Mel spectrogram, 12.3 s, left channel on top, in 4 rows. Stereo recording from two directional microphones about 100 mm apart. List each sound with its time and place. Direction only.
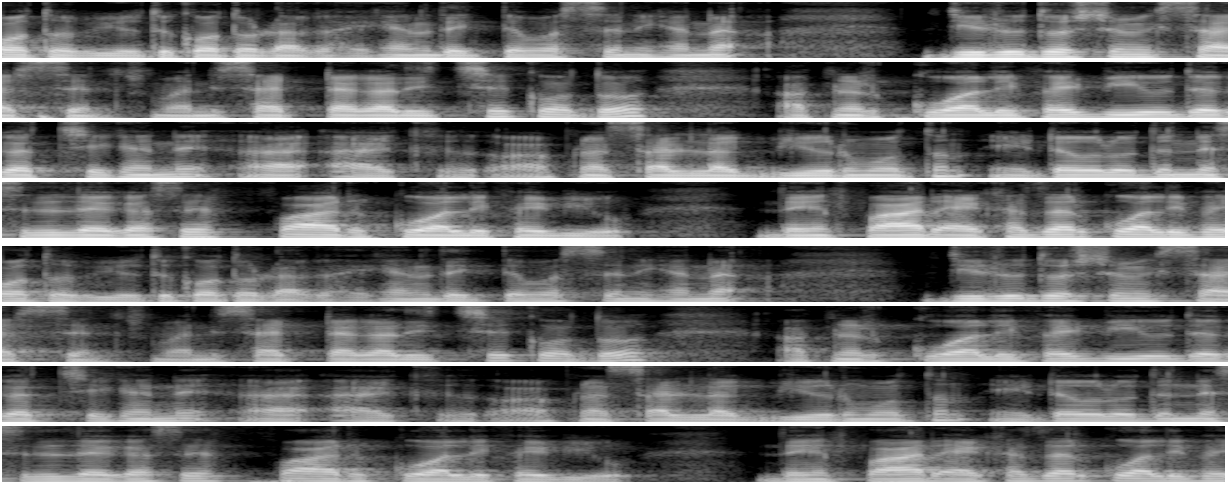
0.0 s speech: 35° left (ahead or behind)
